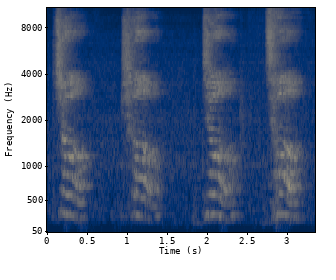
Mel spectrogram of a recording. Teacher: मैं अपने पैलेट को, रूफ ऑफ द माउथ, तालू जिसको बोलते हैं, उसको टच करके बोल रही हूँ।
